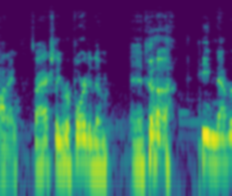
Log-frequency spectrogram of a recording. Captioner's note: laughs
